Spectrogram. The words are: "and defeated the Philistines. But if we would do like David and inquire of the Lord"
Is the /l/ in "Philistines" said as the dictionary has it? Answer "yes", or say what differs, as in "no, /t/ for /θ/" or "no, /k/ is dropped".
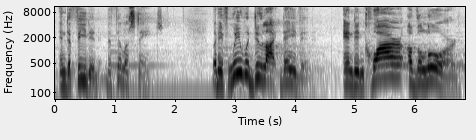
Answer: yes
